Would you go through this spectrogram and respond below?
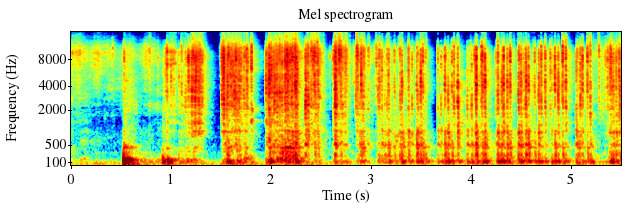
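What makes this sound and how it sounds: Long nails scratch fast across the woven strands of a wicker basket. The result is a string of bright, dry, rasping scrapes in quick irregular bursts, with a faint low thump at the start of some strokes and very little ring between them.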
